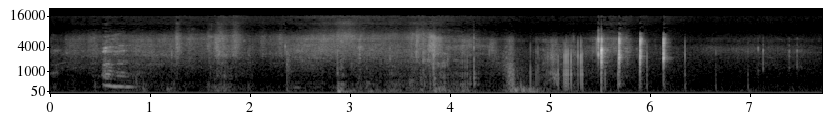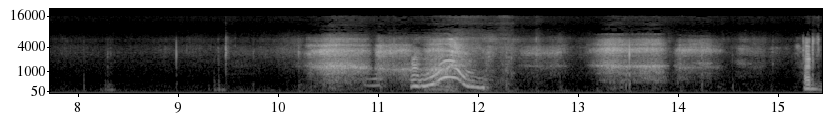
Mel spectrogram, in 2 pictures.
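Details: Adult female beagle growling angrily while being teased: soft tapping and scratchy noises at first, then a loud, tonal whining grumble that bends up and down, followed by further rough, noisy bursts.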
